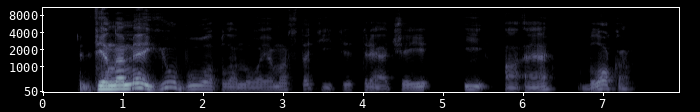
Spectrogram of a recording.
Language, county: Lithuanian, Vilnius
